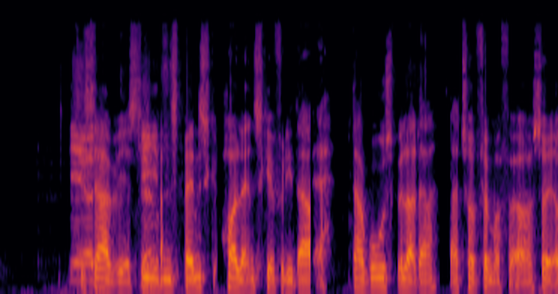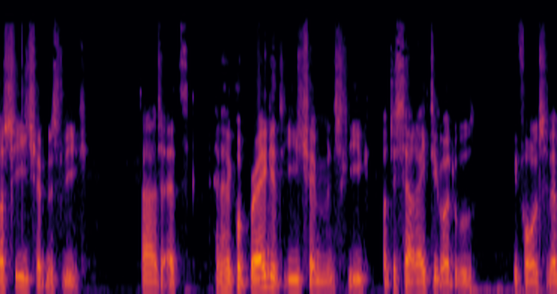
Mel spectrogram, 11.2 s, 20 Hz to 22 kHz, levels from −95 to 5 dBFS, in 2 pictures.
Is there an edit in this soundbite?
yes; 6 cuts; at 2.2 s, 3.1 s, 4.4 s, 7.2 s, 7.9 s, 9.3 s

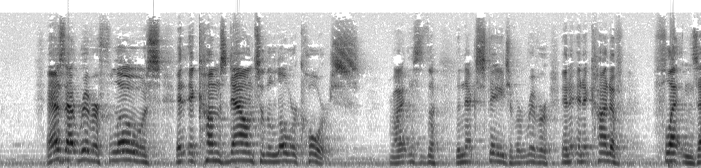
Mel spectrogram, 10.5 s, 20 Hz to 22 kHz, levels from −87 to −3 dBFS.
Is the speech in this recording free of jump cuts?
yes; 0 cuts

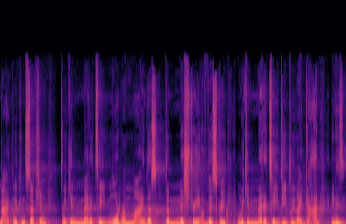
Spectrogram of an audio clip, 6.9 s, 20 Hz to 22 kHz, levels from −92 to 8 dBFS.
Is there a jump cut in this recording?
yes; 5 cuts; at 1.2 s, 2.4 s, 3.3 s, 4.5 s, 5.6 s

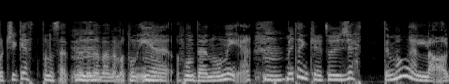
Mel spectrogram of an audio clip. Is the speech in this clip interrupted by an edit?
yes; 3 cuts; at 1.9 s, 2.9 s, 3.3 s

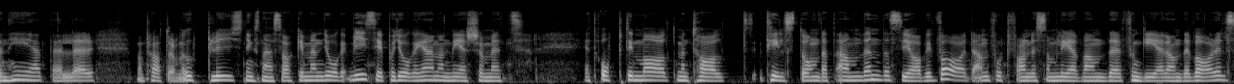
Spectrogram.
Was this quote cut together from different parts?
no; 0 cuts

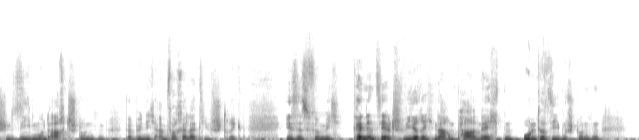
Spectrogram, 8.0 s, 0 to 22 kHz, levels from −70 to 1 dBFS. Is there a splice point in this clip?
no; 0 cuts

